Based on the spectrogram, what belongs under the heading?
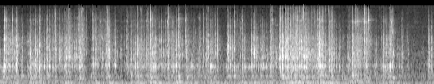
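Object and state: Plastic computer keyboard.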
